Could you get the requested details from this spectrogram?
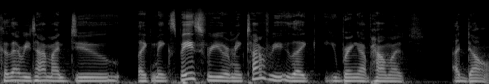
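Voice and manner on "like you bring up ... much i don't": ordinary talk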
